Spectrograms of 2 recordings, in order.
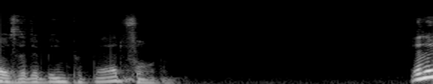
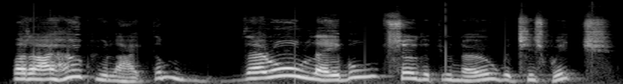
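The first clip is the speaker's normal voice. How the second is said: higher and louder little bear, hopeful; a young bear hoping they like the gifts; small bear voice; 8 semitones higher, 5 dB louder than usual. Acted. Paddington speaks.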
